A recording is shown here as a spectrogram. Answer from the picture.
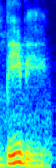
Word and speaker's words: Beibei: better but like um when beibei is that how it's pronounced so i looked it up and it was bibi yeah when she was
